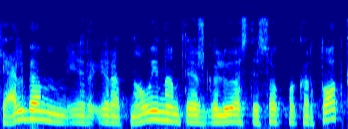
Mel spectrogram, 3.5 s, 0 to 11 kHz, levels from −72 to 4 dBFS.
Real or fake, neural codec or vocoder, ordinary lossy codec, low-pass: real; none; Opus, 16 kbps; 7.2 kHz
